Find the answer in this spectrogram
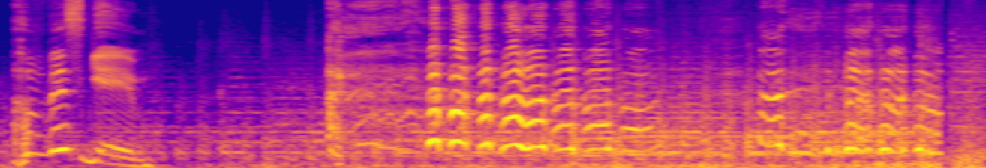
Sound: laughs

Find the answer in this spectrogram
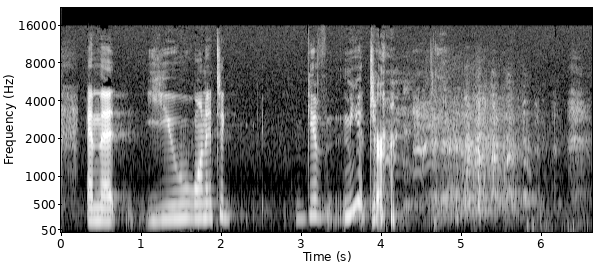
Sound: crowd laughing

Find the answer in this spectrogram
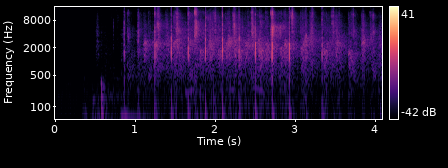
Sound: applause

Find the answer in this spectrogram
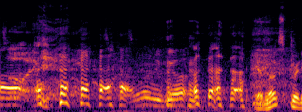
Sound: laughing

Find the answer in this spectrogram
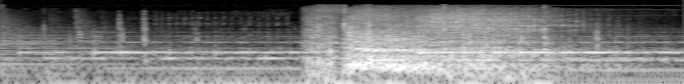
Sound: tiger roaring

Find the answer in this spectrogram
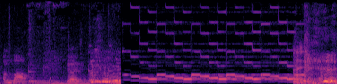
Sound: laughs

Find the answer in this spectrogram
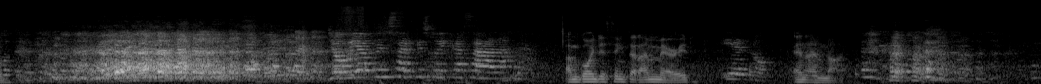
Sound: laughter

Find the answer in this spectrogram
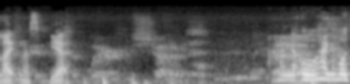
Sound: faintly speaking

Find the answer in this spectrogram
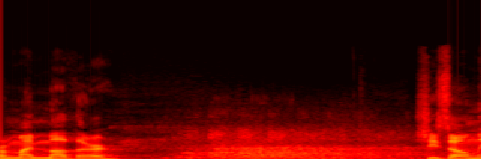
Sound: audience laughs

